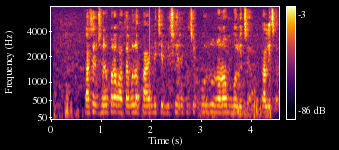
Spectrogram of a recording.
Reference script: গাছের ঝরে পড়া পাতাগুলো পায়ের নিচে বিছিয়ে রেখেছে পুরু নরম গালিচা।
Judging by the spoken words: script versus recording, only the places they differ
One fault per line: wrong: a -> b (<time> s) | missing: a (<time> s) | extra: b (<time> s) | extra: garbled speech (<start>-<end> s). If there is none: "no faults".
no faults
